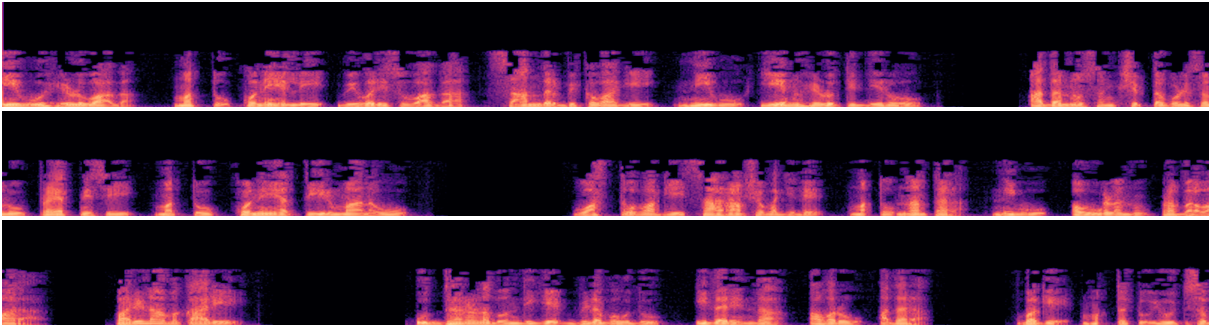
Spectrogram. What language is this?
Kannada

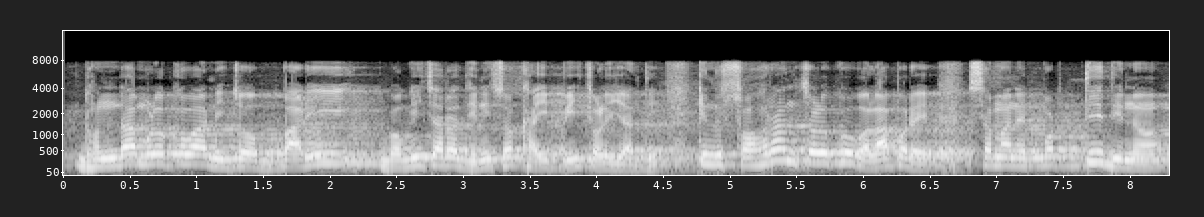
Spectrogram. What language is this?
Odia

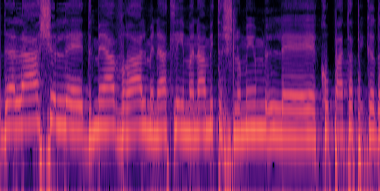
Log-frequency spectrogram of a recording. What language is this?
Hebrew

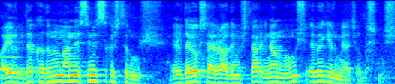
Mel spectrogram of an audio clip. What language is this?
Turkish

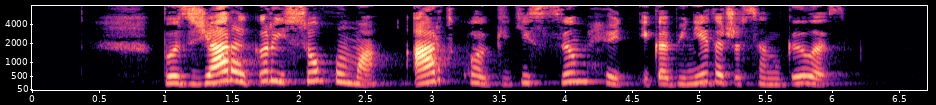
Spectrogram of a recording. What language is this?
Abkhazian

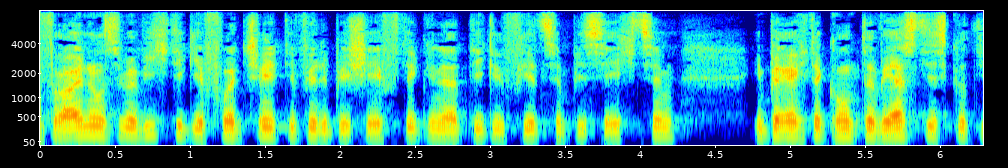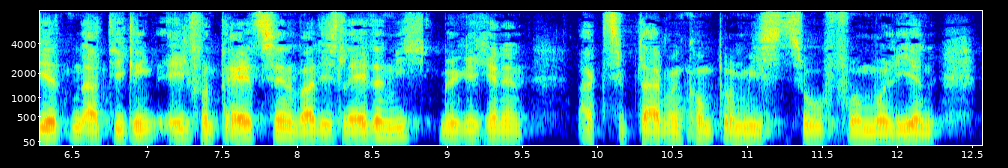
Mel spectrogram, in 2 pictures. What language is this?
German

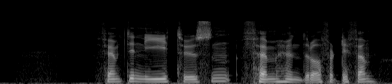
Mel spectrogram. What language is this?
Norwegian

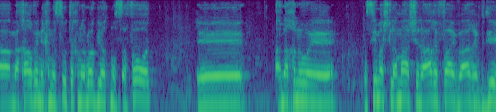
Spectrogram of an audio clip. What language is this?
Hebrew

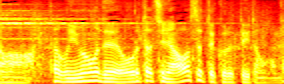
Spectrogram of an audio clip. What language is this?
Japanese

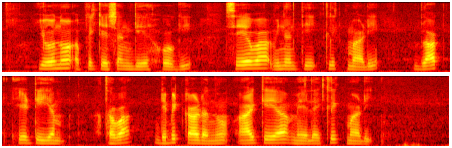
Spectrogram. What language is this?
Kannada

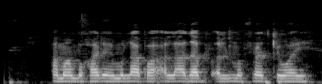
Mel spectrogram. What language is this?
Pashto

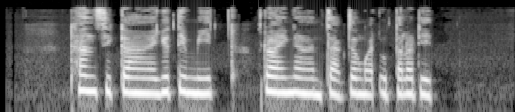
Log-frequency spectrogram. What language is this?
Thai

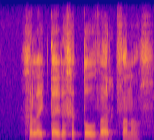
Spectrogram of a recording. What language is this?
Afrikaans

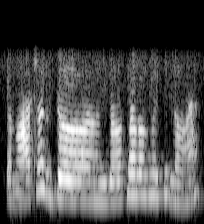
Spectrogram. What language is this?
Urdu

